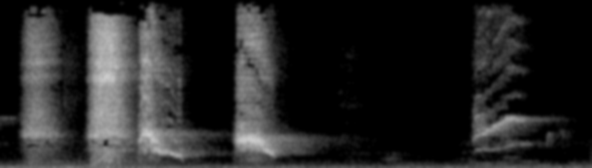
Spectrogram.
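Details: A Berau cucak ijo in contest preparation delivers a quick run of loud, harsh chirps and downslurred notes, then a short gap and a single rising whistle.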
